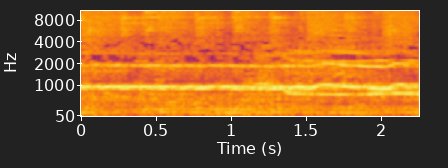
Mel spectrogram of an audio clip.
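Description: Dance music with tambourines jingling in rhythm under a long, steady high note; a second, lower note joins about halfway through.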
